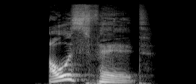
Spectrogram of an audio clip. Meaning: inflection of ausfallen: 1. third-person singular present 2. second-person plural present
- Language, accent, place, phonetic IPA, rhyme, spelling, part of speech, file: German, Germany, Berlin, [ˈaʊ̯sˌfɛlt], -aʊ̯sfɛlt, ausfällt, verb, De-ausfällt.ogg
